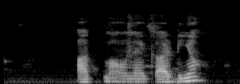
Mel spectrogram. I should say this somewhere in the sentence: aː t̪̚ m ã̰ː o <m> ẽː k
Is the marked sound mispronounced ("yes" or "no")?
yes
